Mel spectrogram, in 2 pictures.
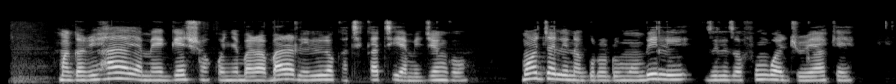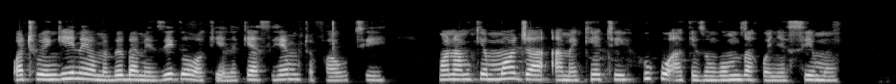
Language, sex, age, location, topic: Swahili, female, 25-35, Nairobi, government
